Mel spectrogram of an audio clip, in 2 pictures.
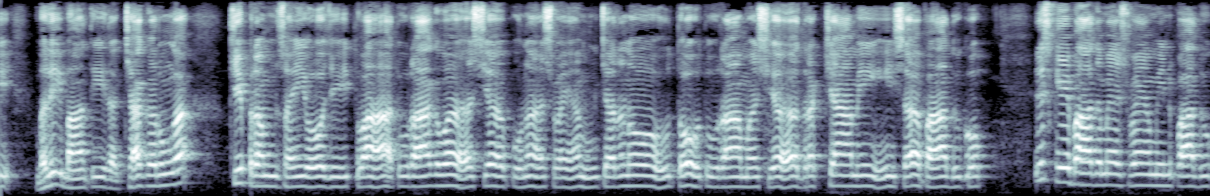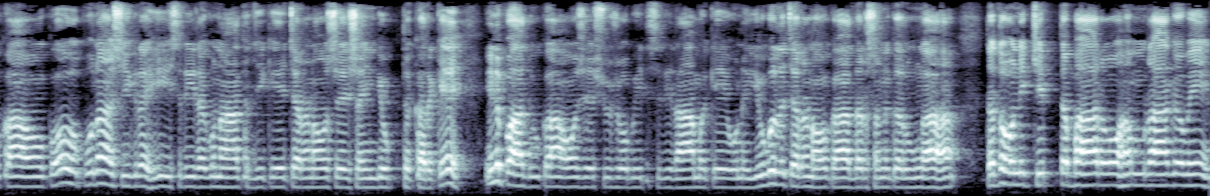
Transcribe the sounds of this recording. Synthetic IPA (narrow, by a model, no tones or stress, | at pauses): ibʱɐlibʱãːt̪iɾɐkʃʰakɐɾũːɡaː | t͡ʃipɾəmsɐ̃joːd͡ʒit̪ʋaːt̪uɾaːɡʋəsjəpʊnəʃʋɐjəmt͡ʃɐɾəɳoːɦut̪oːt̪uɾaːmɐʃjəd̪ɾɐkʃaːmisɐpaːd̪ʊkoː | ɪskebaːd̪mɛ̃ʃʋɐjəmɪnpaːd̪ukaːõkopʊnɐʃiɡɾɐɦiʃɾiːɾɐɡunaːt̪ʰd͡ʒiːket͡ʃɐɾəɳ̃õːsesɐ̃jjʊk̚t̪kɐɾke | ɪnpaːd̪ukaːõːseʃuʃoːbɪt̪ʃɾiːɾaːmkeʊnjuɡlt͡ʃɐɾəɳ̃õːkad̪ɐɾʃənkɐɾũːŋɡaː | t̪ɐt̪oːnɪkʃɪp̚t̪ɐbaːɾoːɦɐmɾaːɡɐʋeːn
